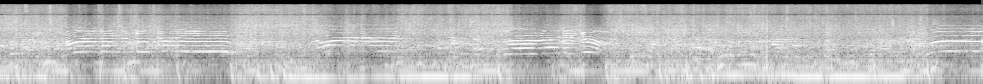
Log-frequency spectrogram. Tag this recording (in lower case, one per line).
music
speech
run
